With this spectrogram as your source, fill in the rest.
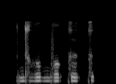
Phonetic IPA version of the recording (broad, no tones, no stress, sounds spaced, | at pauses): dʱ u b o k ɯ k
